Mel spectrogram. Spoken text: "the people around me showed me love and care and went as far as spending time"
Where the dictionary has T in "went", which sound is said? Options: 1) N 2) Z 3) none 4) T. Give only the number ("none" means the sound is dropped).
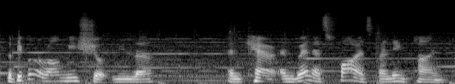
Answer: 3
